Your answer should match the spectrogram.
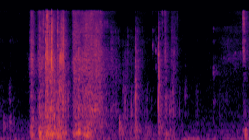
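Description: Plastic snack bag crinkling as it is handled and set down on a counter, mostly in the first second, with a few small taps after.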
